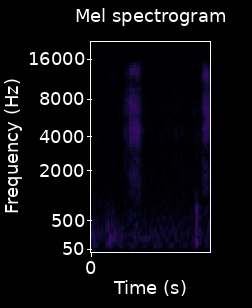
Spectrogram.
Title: Pug breathing noises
